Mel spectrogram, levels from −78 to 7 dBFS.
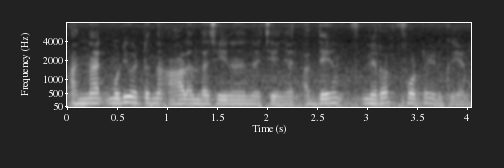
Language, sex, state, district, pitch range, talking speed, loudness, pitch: Malayalam, male, Kerala, Kasaragod, 140-170 Hz, 195 wpm, -14 LUFS, 155 Hz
